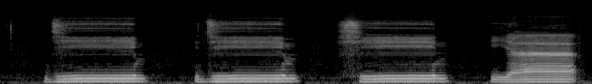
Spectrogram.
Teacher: 6 নম্বর মাখরাজ, জিহ্বার মধ্যখান তার বরাবর উপরের তালুর সঙ্গে লাগাইয়া জিম শিন ইয়া।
